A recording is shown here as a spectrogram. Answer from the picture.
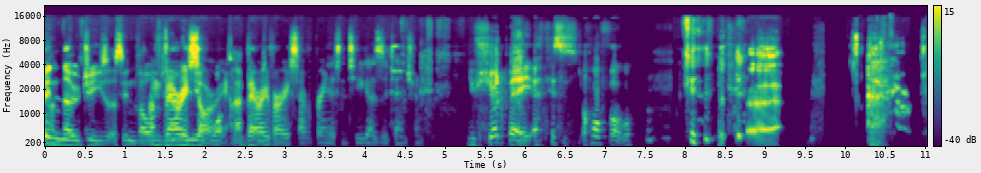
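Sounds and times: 
speech: 0.0 - 10.7
loud drawn-out burp: 8.8 - 9.4, 10.2 - 10.8.

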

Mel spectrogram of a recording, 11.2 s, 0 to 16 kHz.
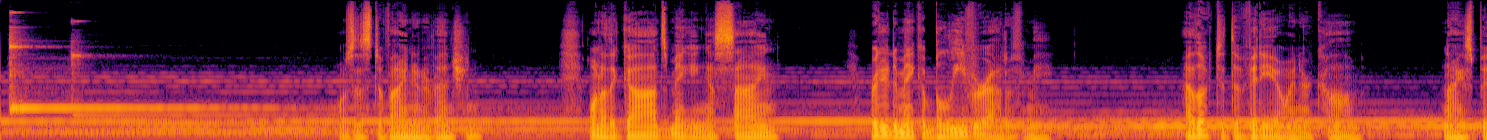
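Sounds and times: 
two-tone doorbell chime: 0.0 - 2.1
speech: 2.6 - 8.0, 8.9 - 11.1.

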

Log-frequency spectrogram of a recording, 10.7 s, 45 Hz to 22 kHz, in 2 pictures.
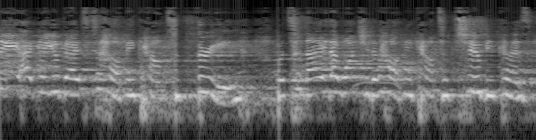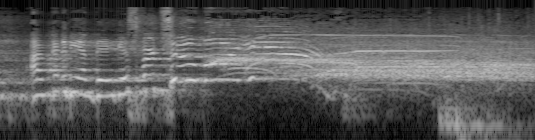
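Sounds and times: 
speech: 0.7 - 7.6
scattered high shouts from a concert crowd: 7.4 - 10.7
large concert crowd cheering and whooping at a live show in Las Vegas: 8.3 - 10.7.

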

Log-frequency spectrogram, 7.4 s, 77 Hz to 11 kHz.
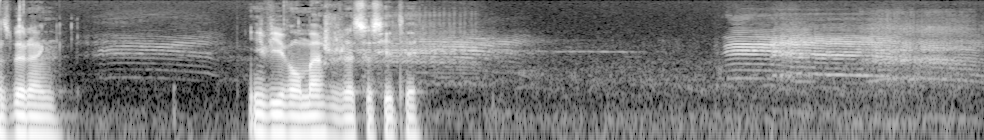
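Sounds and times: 
speech: 0.0 - 0.6, 1.8 - 3.4
sheep bleating in morning mist near the Château de Beauvorde: 0.6 - 4.2, 5.4 - 7.3.

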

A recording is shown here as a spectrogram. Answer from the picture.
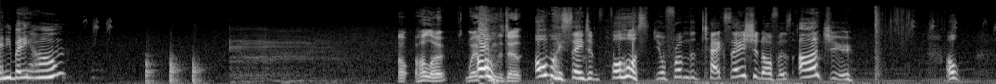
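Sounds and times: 
speech: 0.0 - 1.6, 4.0 - 8.6, 9.4 - 9.7
knocking on a door: 1.4 - 2.1.

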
